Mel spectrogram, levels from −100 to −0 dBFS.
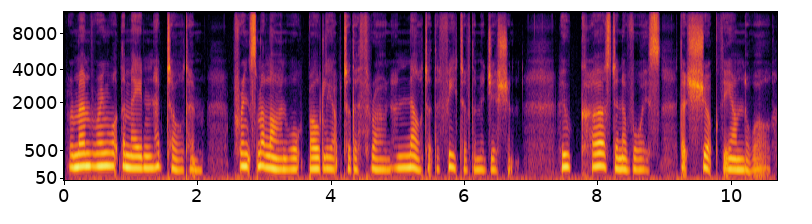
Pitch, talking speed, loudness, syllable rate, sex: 185 Hz, 180 wpm, -18 LUFS, 5.2 syllables/s, female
